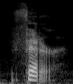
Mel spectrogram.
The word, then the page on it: fetter: American English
